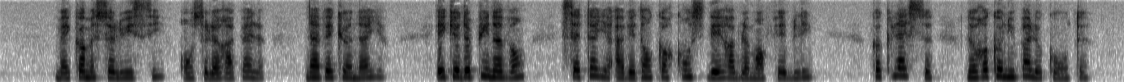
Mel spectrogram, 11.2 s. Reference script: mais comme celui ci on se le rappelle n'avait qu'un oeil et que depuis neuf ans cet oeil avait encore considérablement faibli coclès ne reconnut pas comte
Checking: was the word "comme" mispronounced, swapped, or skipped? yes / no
no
